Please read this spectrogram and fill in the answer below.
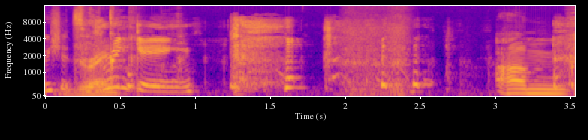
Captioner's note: guests crack up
